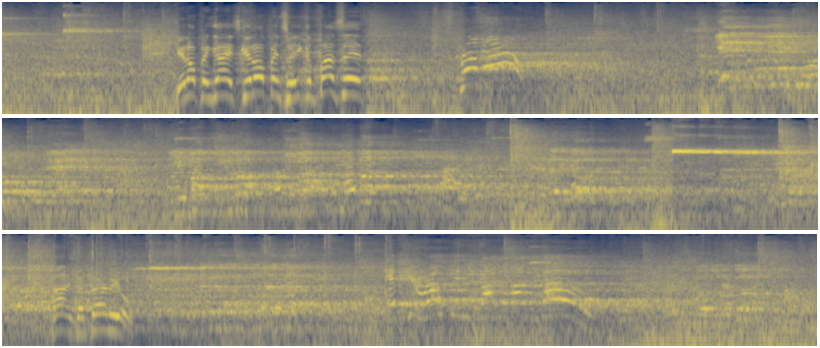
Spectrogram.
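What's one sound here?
A crowd of children and adults talk and call out in a large echoing gym.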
